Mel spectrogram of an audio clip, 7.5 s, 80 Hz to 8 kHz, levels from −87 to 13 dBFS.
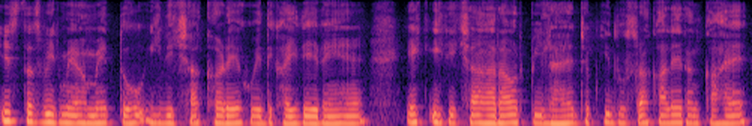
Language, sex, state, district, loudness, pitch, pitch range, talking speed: Hindi, male, Uttar Pradesh, Lalitpur, -17 LUFS, 135 Hz, 130-140 Hz, 205 wpm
